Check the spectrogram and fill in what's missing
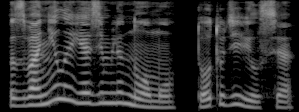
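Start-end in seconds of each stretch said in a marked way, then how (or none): none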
